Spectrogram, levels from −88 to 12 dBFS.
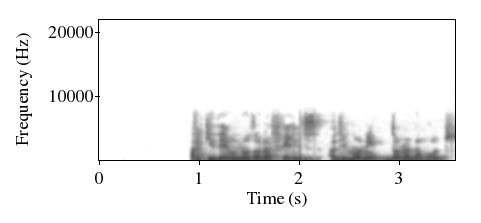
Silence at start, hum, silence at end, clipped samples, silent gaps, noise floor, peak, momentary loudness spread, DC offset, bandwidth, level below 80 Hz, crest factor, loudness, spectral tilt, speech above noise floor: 0.95 s; none; 0 s; under 0.1%; none; -83 dBFS; -2 dBFS; 6 LU; under 0.1%; 7.8 kHz; -54 dBFS; 14 dB; -16 LUFS; -5.5 dB/octave; 67 dB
